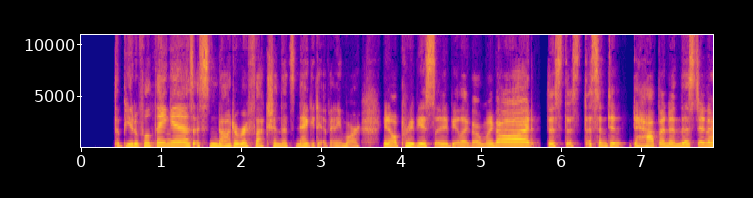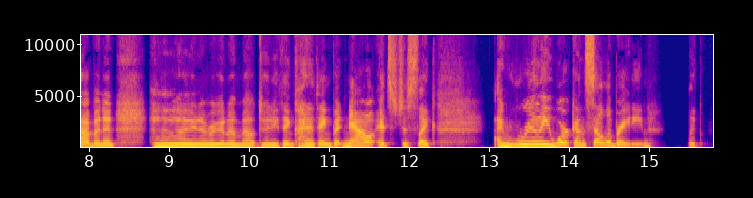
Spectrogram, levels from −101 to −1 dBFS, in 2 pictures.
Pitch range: 200-255 Hz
